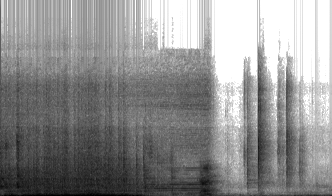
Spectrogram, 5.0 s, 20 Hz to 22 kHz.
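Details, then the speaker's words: BMW K100 café racer on first-ride testing, fully reassembled except lights and indicators: heavy low rumble fades as the engine cuts out, then only faint clicks as restart attempts fail; stalls and cranks but won't restart, yet later starts first time. Cause unknown; owner plans checking wiring and connections under the tank. "it'll cut out but then it won't start again and it won't start doesn't well you'll see this is what's happening at the moment so any advice appreciate it"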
